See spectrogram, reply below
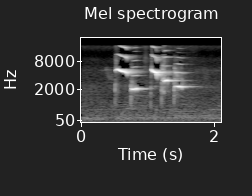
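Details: Lesser green leafbird (cucak hijau gotri), daily song: two short bursts of bright, clear whistled notes stepping downward from high to lower pitch, each ending in a drawn-out level whistle, over a silent background.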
